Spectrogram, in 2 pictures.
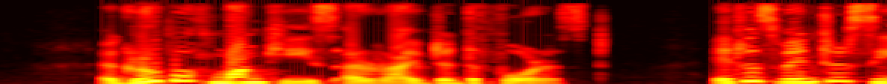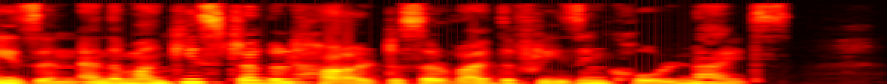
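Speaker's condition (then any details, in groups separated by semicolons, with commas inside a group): No condition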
